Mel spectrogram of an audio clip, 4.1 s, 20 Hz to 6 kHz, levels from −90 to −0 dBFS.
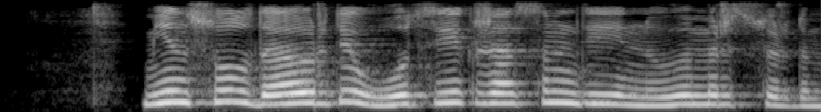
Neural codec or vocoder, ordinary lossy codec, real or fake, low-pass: none; none; real; 5.4 kHz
